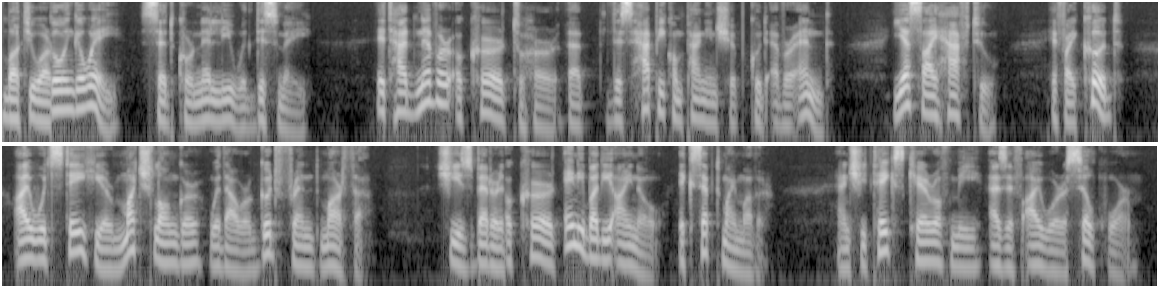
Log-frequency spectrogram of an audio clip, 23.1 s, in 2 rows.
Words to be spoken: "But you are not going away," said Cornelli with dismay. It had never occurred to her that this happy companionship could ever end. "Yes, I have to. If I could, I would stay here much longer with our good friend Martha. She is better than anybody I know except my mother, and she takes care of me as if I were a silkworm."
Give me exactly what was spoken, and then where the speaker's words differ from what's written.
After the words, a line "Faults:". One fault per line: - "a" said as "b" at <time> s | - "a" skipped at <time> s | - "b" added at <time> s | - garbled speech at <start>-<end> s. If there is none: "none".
"But you are going away," said Cornelli with dismay. It had never occurred to her that this happy companionship could ever end. "Yes, I have to. If I could, I would stay here much longer with our good friend Martha. She is better occurred anybody I know except my mother, and she takes care of me as if I were a silkworm."
Faults:
- "not" skipped at 0.5 s
- "than" said as "occurred" at 16.5 s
